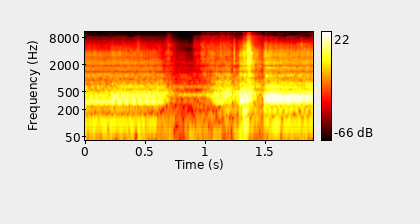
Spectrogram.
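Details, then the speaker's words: Philips GF503 portable record player speaker: music with gritty scratching distortion, not from record or needle, due to voice coil rubbing from a misaligned magnet; fixed by adjusting the magnet position. "eu vou colocar aqui e vocês vão ver que ele tem um chiado certo como se tivesse uma coisa arranhando um som"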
